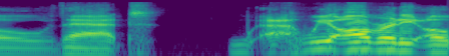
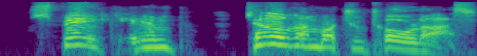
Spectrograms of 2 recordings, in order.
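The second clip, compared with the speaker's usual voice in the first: very high-pitched fantasy dwarf character voice; 11 semitones higher than usual. Voicing a dwarf who orders the imp to speak: voicing a dwarf. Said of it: "the dwarf is like".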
